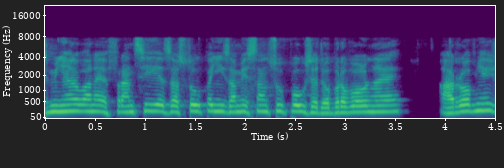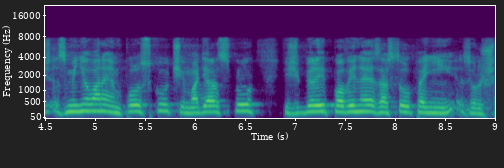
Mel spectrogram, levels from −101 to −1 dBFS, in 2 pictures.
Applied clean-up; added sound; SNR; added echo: neural mask model Resemble Enhance denoiser.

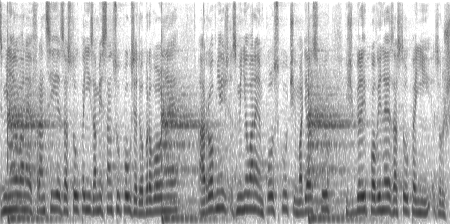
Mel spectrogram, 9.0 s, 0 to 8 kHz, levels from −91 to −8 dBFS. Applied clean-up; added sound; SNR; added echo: none; Thump, thud; 9 dB; none.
